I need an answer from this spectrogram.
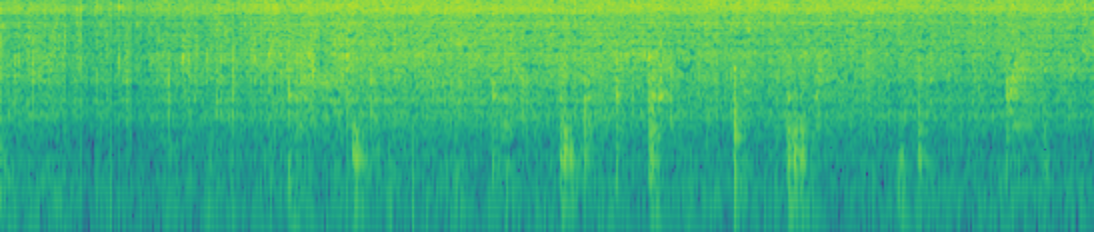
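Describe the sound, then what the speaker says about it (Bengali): Onions sizzle and fry in a pan for an egg dish, a steady bright hiss with occasional stirring scrapes and clinks, close and continuous with no voices. "আমি পেঁয়াজগুলো একটু ভাজতে দেবো।"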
